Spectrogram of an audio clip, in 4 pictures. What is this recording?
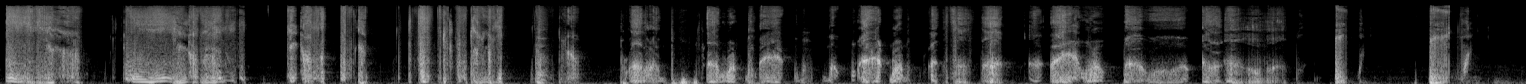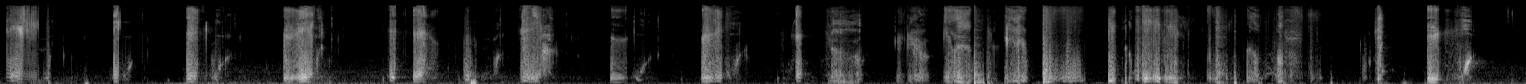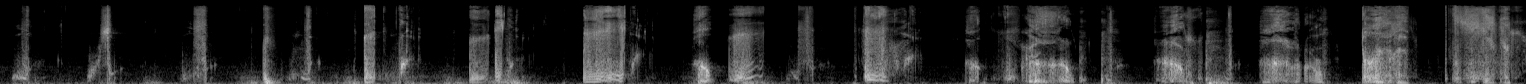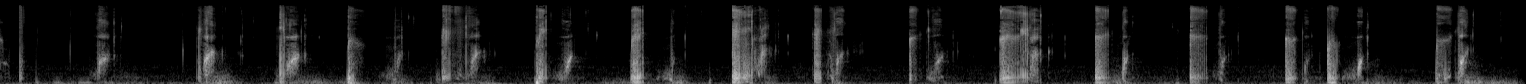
Icky Worm Slime Monster
Slime monster sounds. Made with my mouth.
Recorded with Zoom H2. Edited with Audacity.
alien, creature, drip, glibber, gooky, growl, liquid, monster, mouth, mucoid, mucus, roar, saliva, slime, slimy, slow, spit, suck, worm, worms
